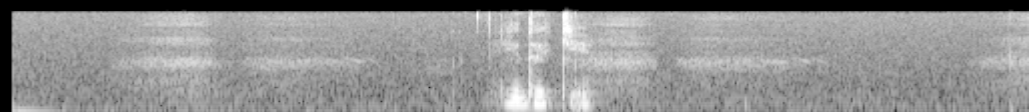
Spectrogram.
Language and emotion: Russian, neutral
